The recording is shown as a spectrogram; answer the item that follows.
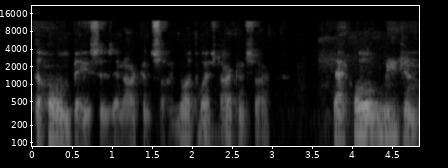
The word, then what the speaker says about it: Arkansas: It looks like our Kansas, but it's pronounced locally Arkansas.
